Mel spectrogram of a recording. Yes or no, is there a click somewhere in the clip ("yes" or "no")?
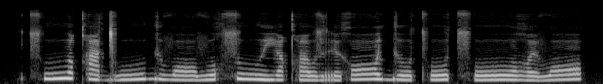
yes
